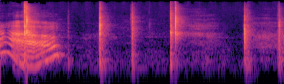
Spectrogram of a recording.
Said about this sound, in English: Oh, a snap.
